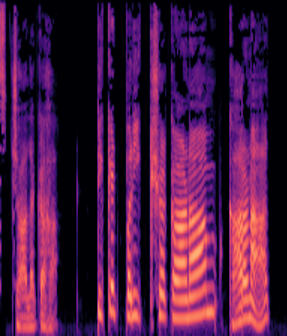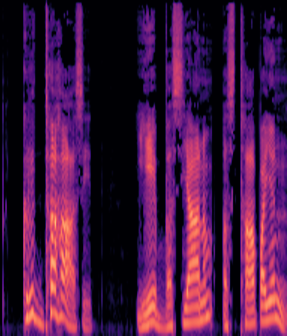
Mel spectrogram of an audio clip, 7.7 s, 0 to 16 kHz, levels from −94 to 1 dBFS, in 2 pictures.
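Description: Listening to the speech recording turned up nothing that stood out as a technical problem at any point.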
